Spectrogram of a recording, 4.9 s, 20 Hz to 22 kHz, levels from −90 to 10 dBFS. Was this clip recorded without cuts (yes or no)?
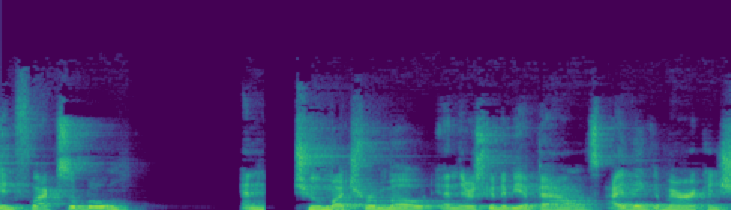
no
